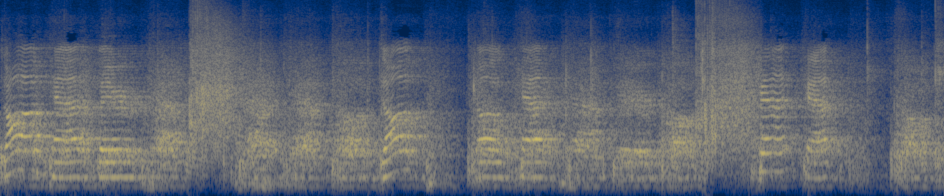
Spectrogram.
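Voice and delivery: loud called-out words. Shown as a demonstration. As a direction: call each word out over the march. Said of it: "ready, go".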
